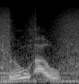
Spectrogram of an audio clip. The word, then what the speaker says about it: luau: free to use that the next word is Lu why in the world are we sitting by this uh we'll get to that in a minute but the pronunciation of that word is Lu there's a glal break between the U and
